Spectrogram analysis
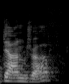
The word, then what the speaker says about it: dandruff: Bajando un poco la mandíbula. Bien, he was trying to make a good impression. So if you have dandruff and you want to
